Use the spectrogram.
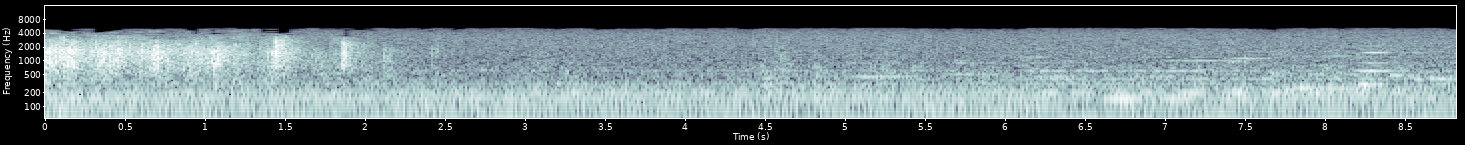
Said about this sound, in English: Let's give Jesus a clap offering. Let's rise together in the presence of God.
